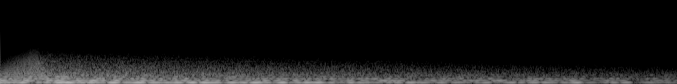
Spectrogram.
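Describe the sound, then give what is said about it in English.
A low, harmonically rich synth tone drenched in reverb, its sound smearing into a long, washy tail that slowly fades over several seconds, with no one talking. “It simulates a lot of reflections of different surfaces, which create these beautiful tails and give us an impression of space.”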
